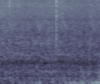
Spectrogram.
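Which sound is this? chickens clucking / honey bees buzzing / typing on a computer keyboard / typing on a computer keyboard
honey bees buzzing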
